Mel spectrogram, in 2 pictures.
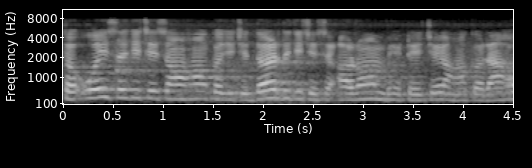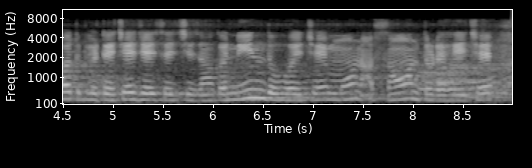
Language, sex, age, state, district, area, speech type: Maithili, female, 30-45, Bihar, Supaul, rural, spontaneous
